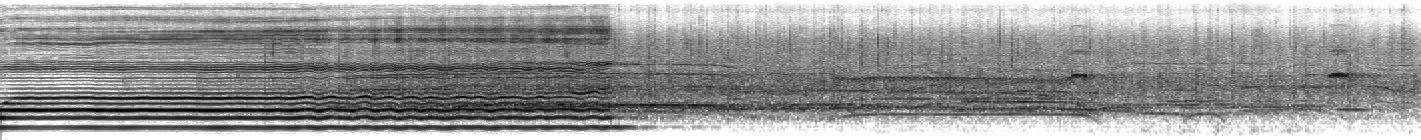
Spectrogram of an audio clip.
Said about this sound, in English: That was beautiful. I think maybe we should get one more round of applause for that beautiful performance. Really shows how talented our youth can be.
